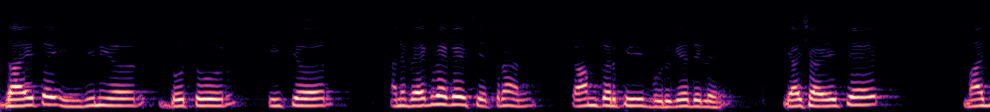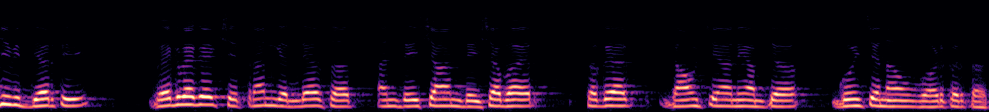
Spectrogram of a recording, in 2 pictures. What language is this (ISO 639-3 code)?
kok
